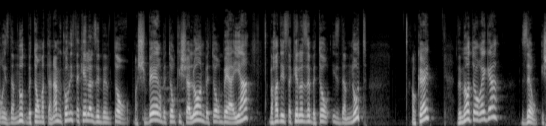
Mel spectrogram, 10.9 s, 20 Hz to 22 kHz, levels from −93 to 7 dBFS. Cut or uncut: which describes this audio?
uncut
